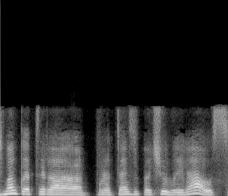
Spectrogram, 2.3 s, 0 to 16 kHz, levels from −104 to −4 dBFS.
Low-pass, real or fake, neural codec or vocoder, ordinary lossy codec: 7.2 kHz; fake; codec, 16 kHz, 1 kbps, FreqCodec, smaller model; AAC, 48 kbps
